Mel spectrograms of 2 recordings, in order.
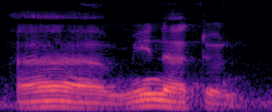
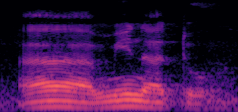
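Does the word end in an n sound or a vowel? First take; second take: n sound; vowel. First: The word ends with an n sound. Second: The word ends with a plain vowel. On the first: The speaker calls it wrong. "salah, bukan Aminatun ya" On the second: The speaker calls it right.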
